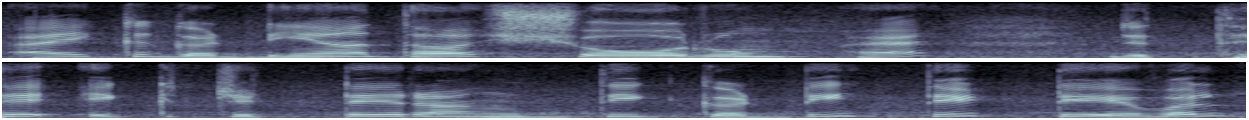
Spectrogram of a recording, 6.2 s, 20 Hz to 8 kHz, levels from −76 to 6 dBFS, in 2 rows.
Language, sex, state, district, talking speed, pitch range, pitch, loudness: Punjabi, female, Punjab, Pathankot, 145 wpm, 230-265 Hz, 245 Hz, -14 LUFS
